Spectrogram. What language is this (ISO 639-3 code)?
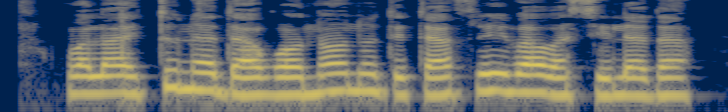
pus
